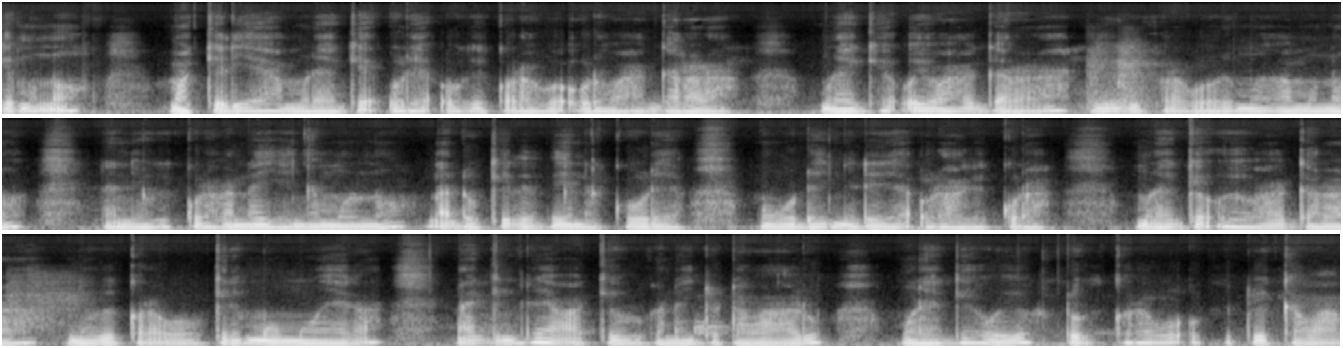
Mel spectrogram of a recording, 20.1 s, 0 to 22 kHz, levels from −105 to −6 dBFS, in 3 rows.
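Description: Nothing in this recording stands out as a technical fault, so there's no problem to point to at any moment along the way.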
